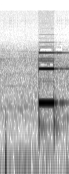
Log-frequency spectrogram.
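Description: A single steady electronic beep from a bedside patient monitor in a quiet room.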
